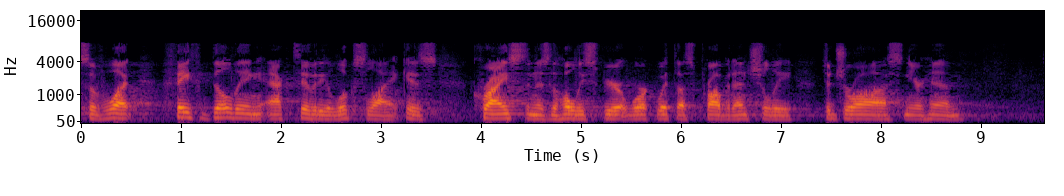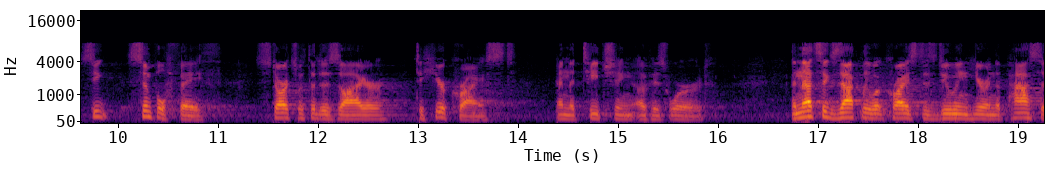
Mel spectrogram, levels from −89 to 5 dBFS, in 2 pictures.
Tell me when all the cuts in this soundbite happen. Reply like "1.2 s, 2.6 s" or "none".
10.0 s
